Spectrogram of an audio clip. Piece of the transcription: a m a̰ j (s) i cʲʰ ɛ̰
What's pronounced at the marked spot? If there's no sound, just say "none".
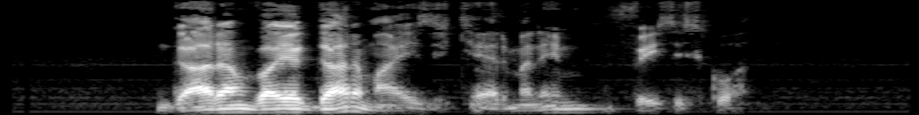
z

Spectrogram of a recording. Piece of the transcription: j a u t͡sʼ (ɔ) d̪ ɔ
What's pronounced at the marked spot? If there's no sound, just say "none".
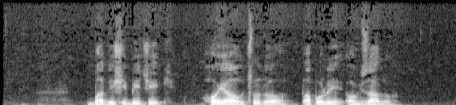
u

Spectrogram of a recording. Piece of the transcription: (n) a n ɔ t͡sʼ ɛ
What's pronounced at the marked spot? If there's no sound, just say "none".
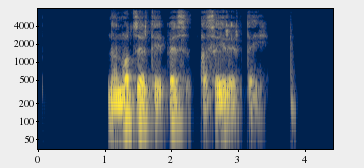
n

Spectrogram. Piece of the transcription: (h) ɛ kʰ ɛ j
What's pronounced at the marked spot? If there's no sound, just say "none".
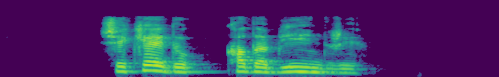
ʃ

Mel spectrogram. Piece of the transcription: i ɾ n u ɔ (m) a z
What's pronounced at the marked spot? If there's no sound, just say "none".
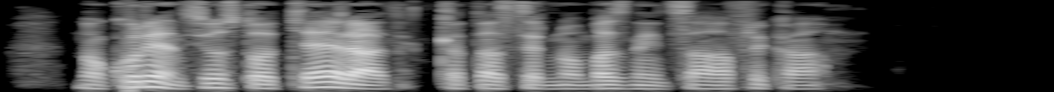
b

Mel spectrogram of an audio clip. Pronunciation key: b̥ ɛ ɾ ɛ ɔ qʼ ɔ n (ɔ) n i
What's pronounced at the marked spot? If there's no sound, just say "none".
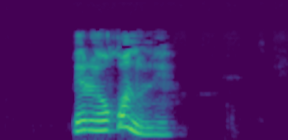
u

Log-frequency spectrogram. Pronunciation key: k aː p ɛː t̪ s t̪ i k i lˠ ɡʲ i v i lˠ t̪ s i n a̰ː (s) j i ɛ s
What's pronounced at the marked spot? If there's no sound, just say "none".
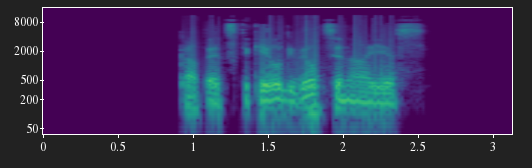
none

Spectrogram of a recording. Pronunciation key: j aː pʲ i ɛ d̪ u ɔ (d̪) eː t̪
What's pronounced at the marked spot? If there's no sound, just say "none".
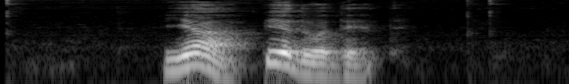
d̪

